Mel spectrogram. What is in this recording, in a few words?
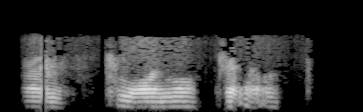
Sheriff scanner; Shrf Mnt (Parks)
